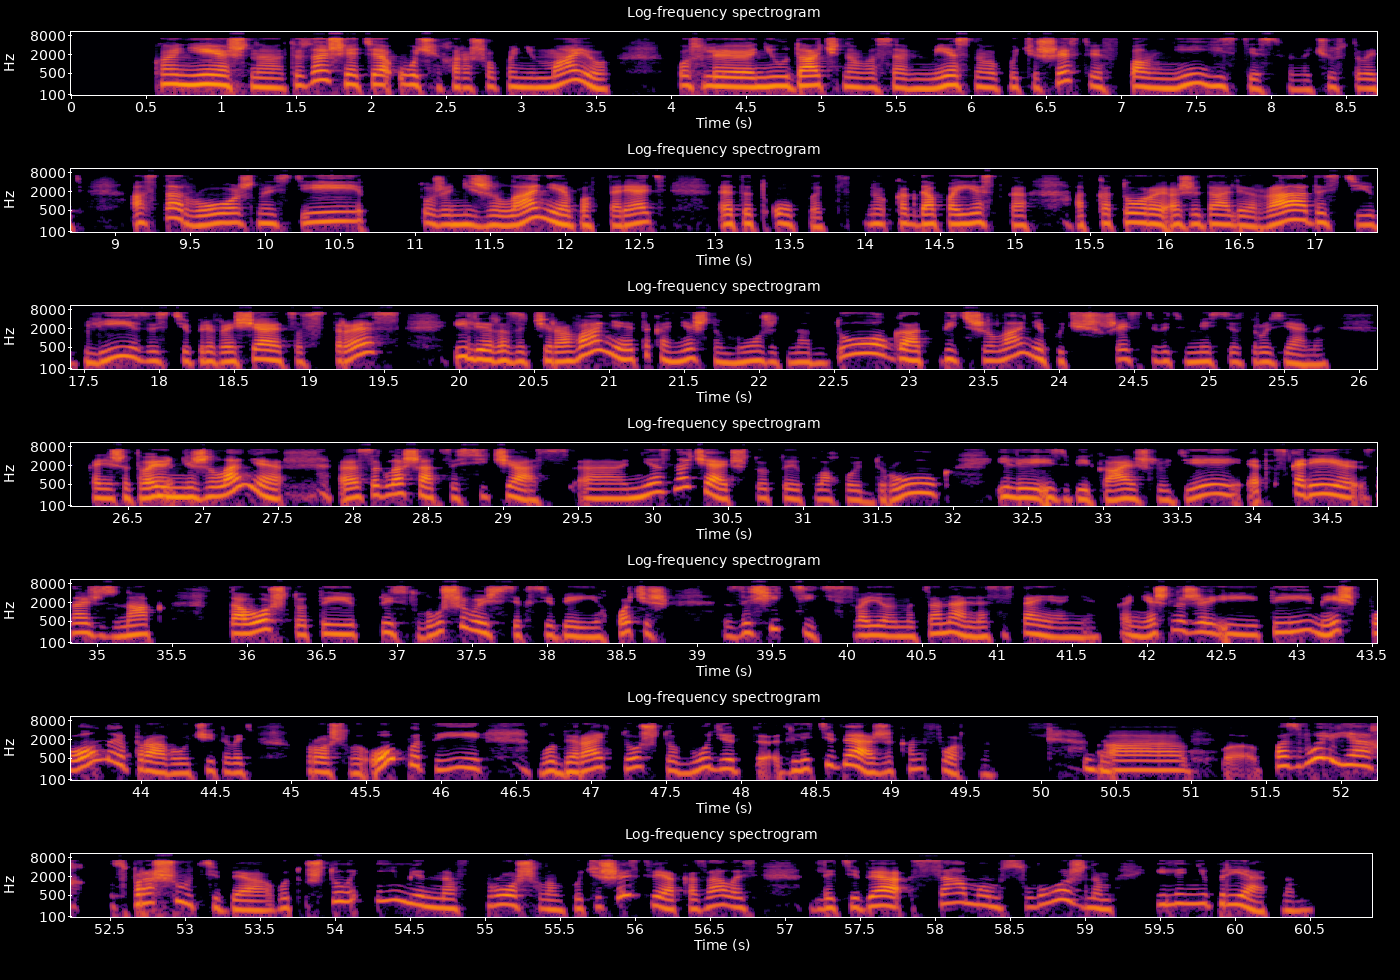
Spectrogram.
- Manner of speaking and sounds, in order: other background noise; tapping
- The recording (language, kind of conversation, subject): Russian, advice, Как справляться с неожиданными проблемами во время поездки, чтобы отдых не был испорчен?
